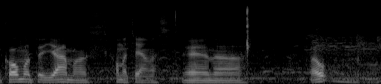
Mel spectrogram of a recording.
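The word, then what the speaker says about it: cómo te llamas: Como te amos? Oh. Did I say that wrong? Yeah, you did. It's actually como te llamas.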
